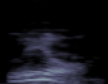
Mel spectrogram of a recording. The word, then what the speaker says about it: Lille: Lil? Is it Lil or Lily? I don't know. I don't know. You know what? I don't follow. Well, it's French. You generally pronounce less letters when it's French. Lille.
